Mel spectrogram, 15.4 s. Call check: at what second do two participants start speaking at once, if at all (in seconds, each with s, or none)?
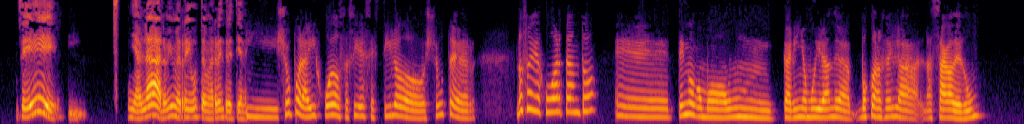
none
